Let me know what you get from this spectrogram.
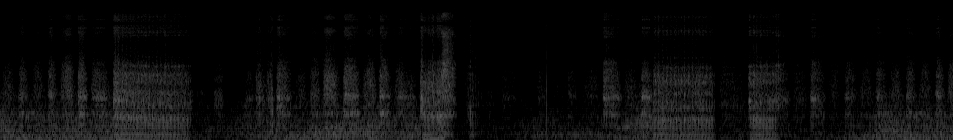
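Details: Puppy with shaking puppy syndrome, panting in fast, rhythmic, breathy bursts that form a steady run of noisy pulses, broken by a few brief pauses.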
